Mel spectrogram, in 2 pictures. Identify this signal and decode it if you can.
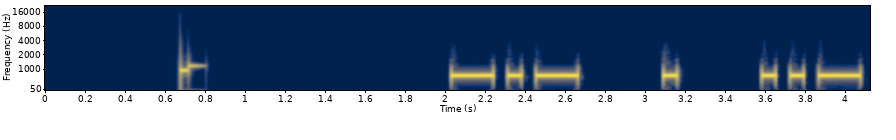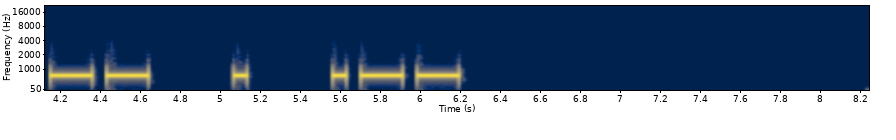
Morse code, heard as a keyed tone, about 17 wpm, spaced as for 12 wpm, 700 Hz. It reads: KE2EW
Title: USA Call Signs - 2x Character Spacing - 17wpm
